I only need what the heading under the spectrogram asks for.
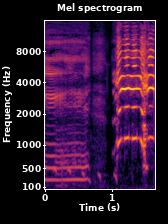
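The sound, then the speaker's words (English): A voice imitates the failing transmission of a 1995 Geo Metro two-door hatchback: a steady low droning hum that breaks off, followed by a short gurgle and then a loud, high, strained whine. “That's the transmission messing up.”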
